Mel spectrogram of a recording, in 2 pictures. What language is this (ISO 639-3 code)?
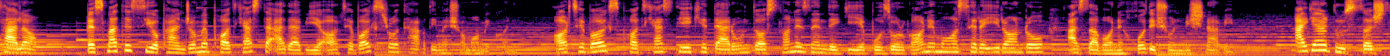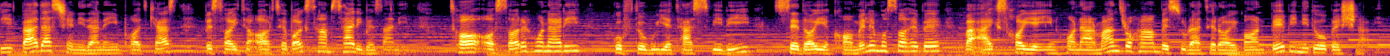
fas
